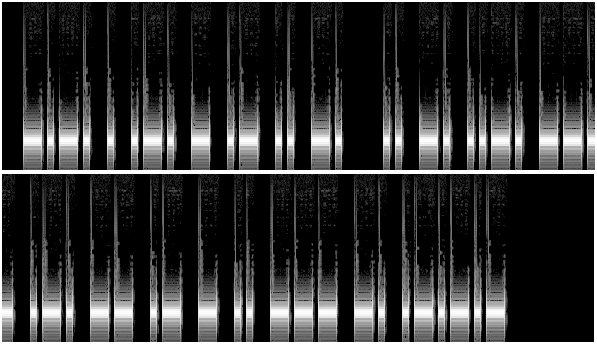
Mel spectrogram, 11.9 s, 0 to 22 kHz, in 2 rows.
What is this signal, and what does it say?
Morse code, heard as a keyed tone, about 20 wpm, 700 Hz. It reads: CERTAIN INFORMATION.
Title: Sentences from Top 1000 Words - Review Part 6 - 20wpm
